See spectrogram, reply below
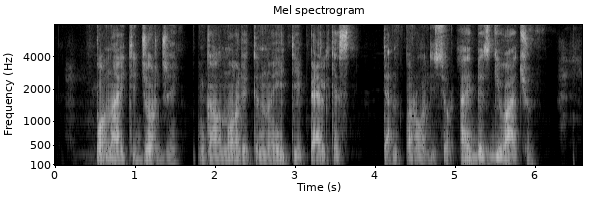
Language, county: Lithuanian, Klaipėda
